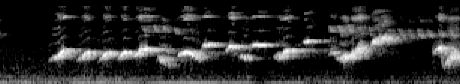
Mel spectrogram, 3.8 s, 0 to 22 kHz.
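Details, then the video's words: Six-month-old juvenile white-rumped shama of the Medan type, colony-bred and eighth generation, sings a fast run of slurred whistled phrases. The phrases rise and fall in quick succession, with bright chirps climbing higher toward the end. "Kicauan anakan MB umur 6 bulan"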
